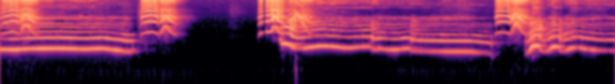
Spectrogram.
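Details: Arya, a female Siberian Husky puppy, howls for her squeak toy on a bed: a long steady harmonic howl, sharp toy squeaks, a brief silence, then drawn-out wavering howls that rise and dip, broken by more squeaking near the end.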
